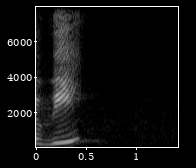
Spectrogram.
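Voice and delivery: विशियस drawn out slowly, syllable by syllable; pronunciation demo. Shown as a demonstration. Teacher showing students how to say विशियस, slow and drawn out. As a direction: stretch out विशियस so each syllable is heard. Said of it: "या फिर आपने इसे कैसे pronounce करना है?".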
